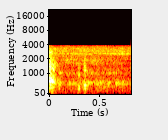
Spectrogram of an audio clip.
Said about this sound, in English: Who's that running water? I am. I'm cooking. I can multitask. Man. That's loud. It's loud. It's real loud.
